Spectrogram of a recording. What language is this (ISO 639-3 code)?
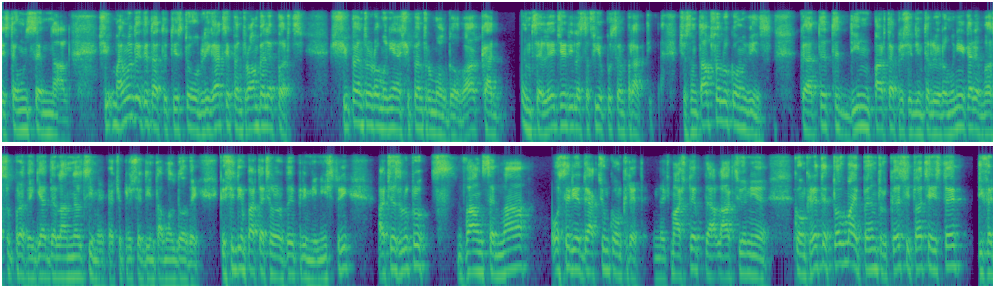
ron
